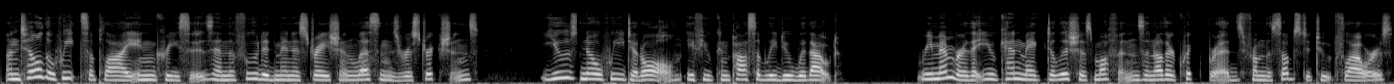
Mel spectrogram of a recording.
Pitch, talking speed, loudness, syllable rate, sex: 220 Hz, 160 wpm, -17 LUFS, 4.9 syllables/s, female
